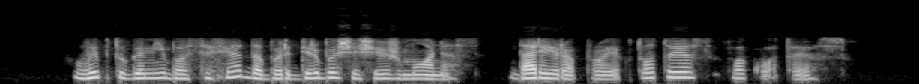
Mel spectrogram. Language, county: Lithuanian, Utena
